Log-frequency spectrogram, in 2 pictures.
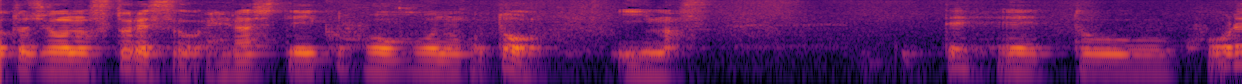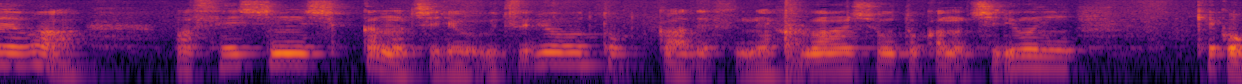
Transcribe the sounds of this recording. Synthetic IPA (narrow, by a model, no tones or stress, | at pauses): t̪o̞ʑo̞ːno̞sɨ̥t̪o̞ɾe̞sɨo̞̰he̞ɾaɕi̥t̪e̞ikɯ̟ho̞ːɦo̞ːno̞ko̞t̪o̞iːmasɨ̥ | d̪̥e̞et̪ːo̞kʰo̞̰ɾe̞βamase̞ːɕĩɰ̃ɕɨ̥kːãnːo̞t͡ɕiɾʲo̞̰ːʔɯ̟t͡sɨbʲjo̞ːt̪o̞kad̪e̞sɨne̞ɸɯ̟ãɰ̃ɕo̞ːt̪o̞kano̞t͡ɕiɾʲʔo̞ːɲ̟i | ke̞kːoː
